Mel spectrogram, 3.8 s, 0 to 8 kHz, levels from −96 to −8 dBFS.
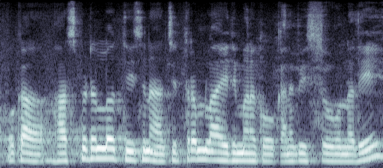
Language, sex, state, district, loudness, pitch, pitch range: Telugu, male, Telangana, Mahabubabad, -16 LUFS, 140 Hz, 130-160 Hz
